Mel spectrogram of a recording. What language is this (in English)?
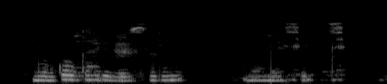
Kinyarwanda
